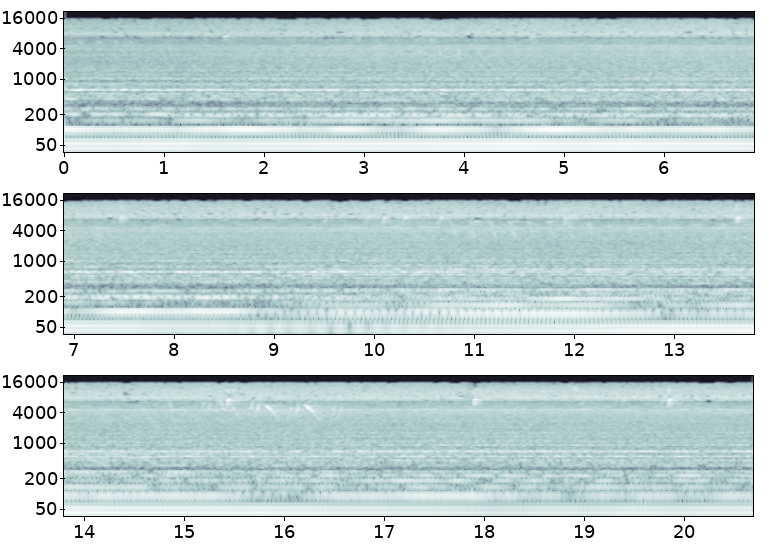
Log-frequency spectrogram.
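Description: Slow ambient background music of long held tones over a steady low drone.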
